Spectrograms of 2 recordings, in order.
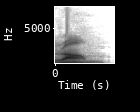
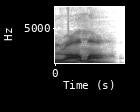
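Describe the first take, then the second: First: The word ends with a consonant. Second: The word ends with a final vowel. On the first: The speaker calls it right. "start saying Ram" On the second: The speaker calls it wrong. "Instead of saying Rama"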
